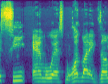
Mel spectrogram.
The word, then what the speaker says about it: CMOS: ध्यान रख लेना, COMS, इसको जो शॉर्ट फॉर्म इसका प्रोनाउंस अगर हम करें तो CMOS बोला जाता है।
